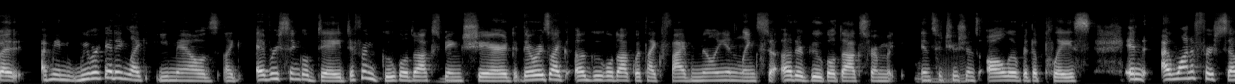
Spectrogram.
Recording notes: Recorded using Zoom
